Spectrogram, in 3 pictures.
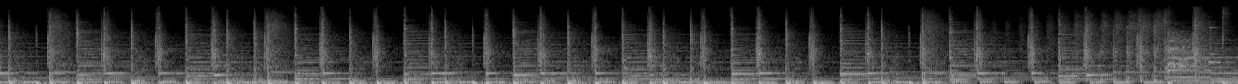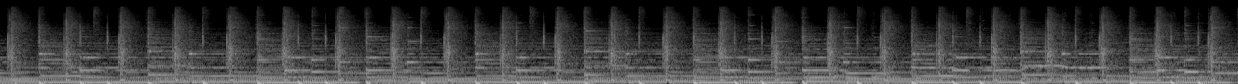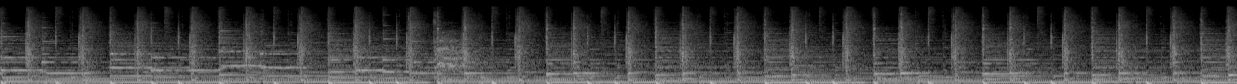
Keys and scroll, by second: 9.6 ctrl+t.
